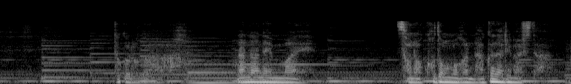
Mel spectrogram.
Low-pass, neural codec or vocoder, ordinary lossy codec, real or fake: none; none; none; real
